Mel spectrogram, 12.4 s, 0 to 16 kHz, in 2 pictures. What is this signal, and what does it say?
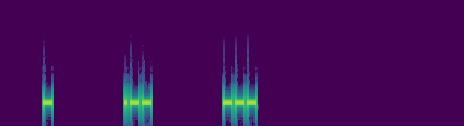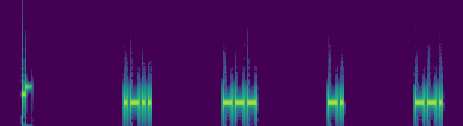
Morse code, heard as a keyed tone, about 30 wpm, spaced as for 8 wpm, 700 Hz. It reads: TWO LONG
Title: 8x Character Spacing - Top 100 Words - 30wpm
